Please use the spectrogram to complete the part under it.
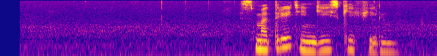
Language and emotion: Russian, neutral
